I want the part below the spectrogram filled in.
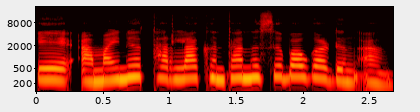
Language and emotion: Bodo, neutral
